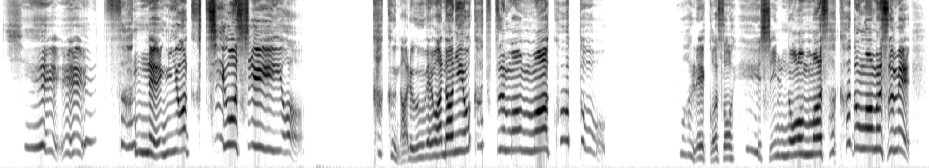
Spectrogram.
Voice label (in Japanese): 歌舞伎の台詞; 滝夜叉姫『忍夜恋曲者（しのびよるこいはくせもの）-将門』より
